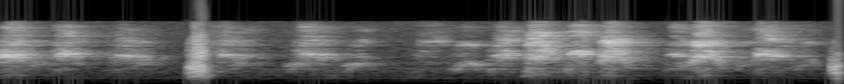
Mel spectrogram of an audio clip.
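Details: Pet chihuahua barking indoors in a rapid run of short, high, yappy barks with harmonic overtones, about three per second with brief pauses between bursts, plus two sharp knocks near the start and the end.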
